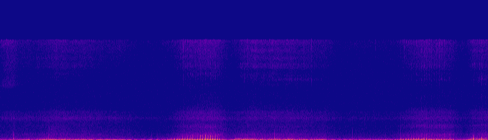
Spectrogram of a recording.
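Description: Low, rumbling snores rising and falling with each breath, fairly quiet; a large dog snoring.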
